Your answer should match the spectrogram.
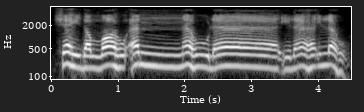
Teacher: أنه نون مشددة تغن مقدار حركتين. أنه نلاحظ إطباق طرف اللسان على أصول الثنايا العليا.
